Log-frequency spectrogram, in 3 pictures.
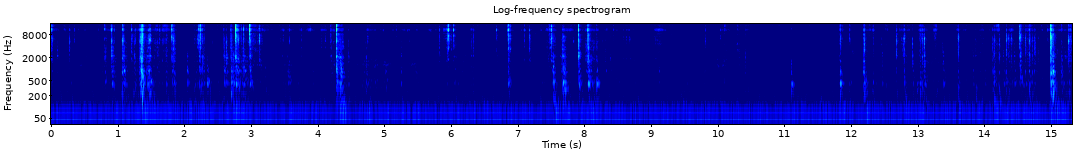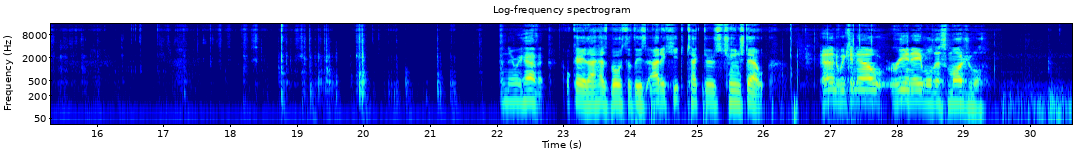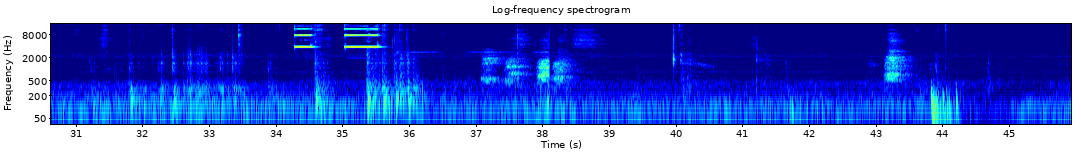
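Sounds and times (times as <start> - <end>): plastic clicks and scrapes: 0.0 - 8.8, 11.8 - 21.9
steady low hum: 22.2 - 45.9.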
